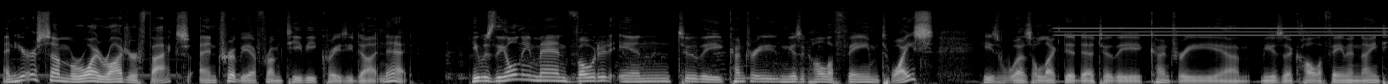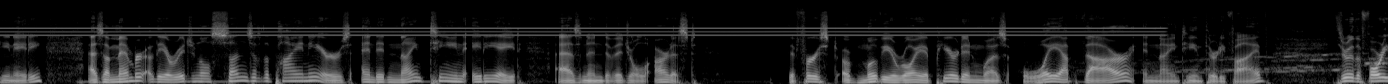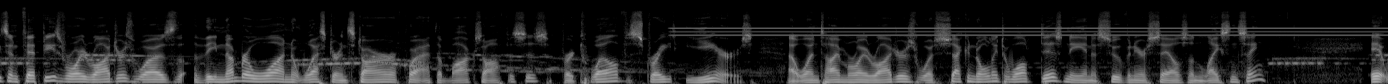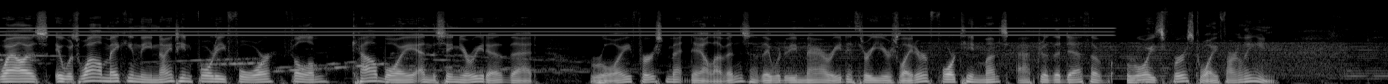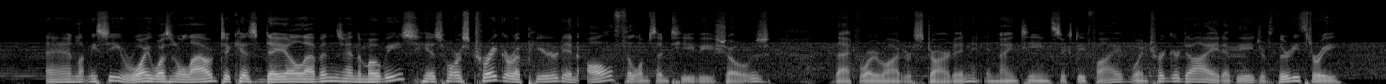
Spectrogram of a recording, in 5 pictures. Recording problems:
high-pitched whine; loud; from 11 to 26 s and from 34 to 53 s; 5.5 kHz, 7 dB below the speech
alarms or sirens; noticeable; throughout; 20 dB below the speech

